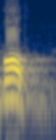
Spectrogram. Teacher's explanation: قاف کو منہ بھر کے پڑھنا ہے اور اس کا مخرج کیا ہے؟ زبان کی جڑ اوپر کے تالو کے نرم حصے سے مل کر ادا ہوتا ہے۔ تالو کے دیکھو 2 حصے ہوتے ہیں، ایک سخت حصہ اور ایک نرم حصہ۔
